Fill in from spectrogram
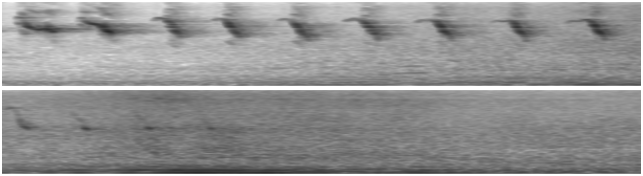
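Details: Long-tailed shrike singing in imitation of a lovebird: a run of about ten sharp, descending chirps repeated several times a second, fading out, followed by a rise of low rumbling background noise.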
